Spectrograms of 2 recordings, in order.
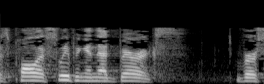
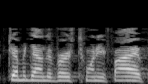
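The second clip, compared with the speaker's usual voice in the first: ordinary talk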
